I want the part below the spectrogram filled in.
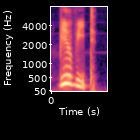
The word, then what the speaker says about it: velvet: Velvet. – Velvet, con V's. – Velvet. – Velvet. ¿cómo pronunciamos la V en inglés? – Colocamos el labio inferior justo detrás de los dientes superiores.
